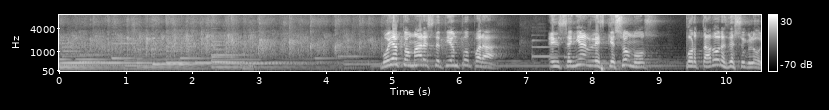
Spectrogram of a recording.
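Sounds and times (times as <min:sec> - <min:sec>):
audience applause: 0:00.0 - 0:06.2
speech: 0:04.8 - 0:06.6, 0:07.4 - 0:10.5.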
